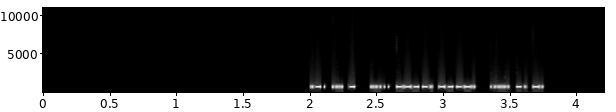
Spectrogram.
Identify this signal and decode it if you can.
Morse code, heard as a keyed tone, about 79 wpm, 700 Hz. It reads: RST 599 5NN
